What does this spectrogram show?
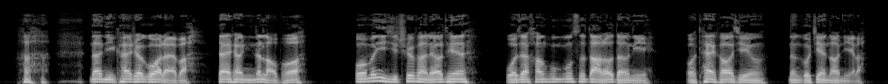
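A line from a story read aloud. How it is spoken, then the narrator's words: Hearty laugh. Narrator (Chinese): 德克斯爽快的笑道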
